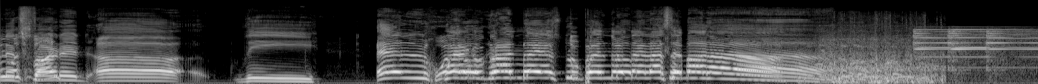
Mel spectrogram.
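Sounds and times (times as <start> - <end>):
speech: 0.0 - 3.2, 3.8 - 8.8
bright ringing bell strikes: 9.1 - 10.3.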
